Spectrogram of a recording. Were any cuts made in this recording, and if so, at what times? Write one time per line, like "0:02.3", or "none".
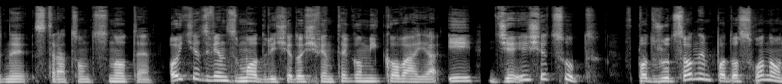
0:01.6
0:04.8
0:06.1

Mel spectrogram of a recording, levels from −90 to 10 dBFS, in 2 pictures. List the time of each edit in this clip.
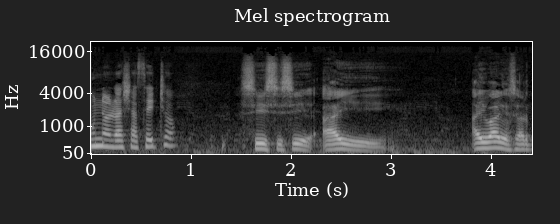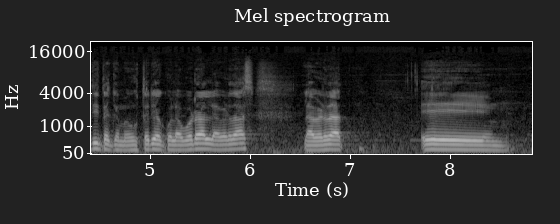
0:01.4

